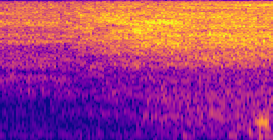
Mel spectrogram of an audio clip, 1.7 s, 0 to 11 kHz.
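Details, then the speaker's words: Chevy Cruze 1.4L boost leak test, intake pressurized through the brake booster vacuum nipple: a steady, high, airy hiss of air escaping at the throttle body joint. Fix is tightening the clamp until the hissing stops. "there the throttle body and then what you do is take your flat head ratchet tighten that until it doesn't hiss anymore"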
